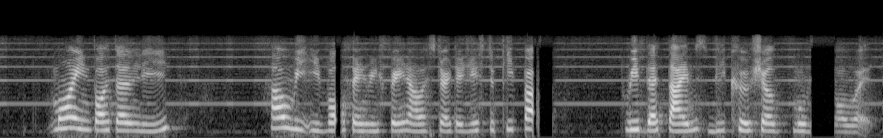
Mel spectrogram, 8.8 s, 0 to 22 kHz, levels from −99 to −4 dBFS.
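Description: A USB whine runs throughout the speech, a steady 1 kHz tone loudest at its 2 kHz harmonic, roughly 20 dB below the speech, showing as flat horizontal spectrogram lines. Lost AMR speech frames cause concealment gaps at 3.35–3.45 s, 5.33–5.57 s (runs up to 140 ms) and 8.11–8.44 s: the AMR-WB decoder smears held sound into fading, blurred spectrogram patches and shrinking waveform envelopes.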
